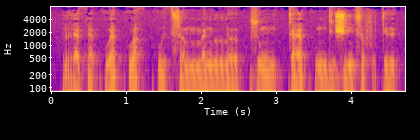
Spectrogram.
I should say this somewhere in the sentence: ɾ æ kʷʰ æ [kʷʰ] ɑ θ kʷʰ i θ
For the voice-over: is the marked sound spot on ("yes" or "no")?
yes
